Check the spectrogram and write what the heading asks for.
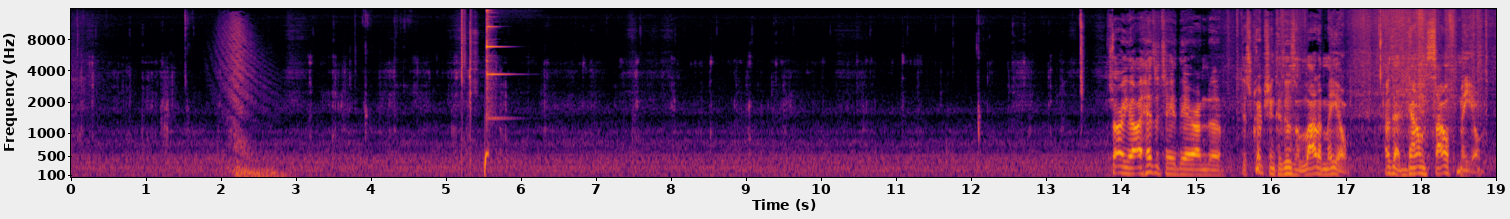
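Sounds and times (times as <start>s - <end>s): person chewing crispy food: 0.0s - 1.7s, 3.1s - 5.5s, 6.2s - 13.8s
low background hum: 0.0s - 19.0s
short bright ding: 5.5s - 6.1s.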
